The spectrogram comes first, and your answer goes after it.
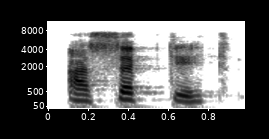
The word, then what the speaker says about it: accepted: The word by itself, accept, has 2 syllables, 1, 2 vowel sounds, eh, when we turn it into the past tense by adding ed. Okay, accepted. Okay, 3 syllables. Only if the word ends with a D or T, that's the only time this happens.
